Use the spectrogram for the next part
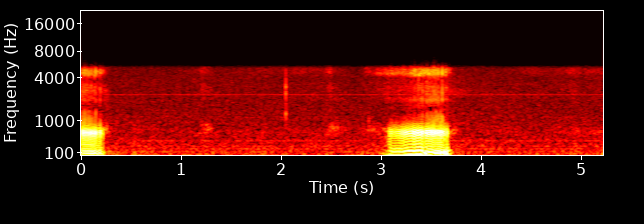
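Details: A sleeping small Boston Terrier/Pug designer-mix dog gives a loud, coarse, low-pitched rattling snore at the start and another about three seconds later, called a whisper snore; snoring.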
